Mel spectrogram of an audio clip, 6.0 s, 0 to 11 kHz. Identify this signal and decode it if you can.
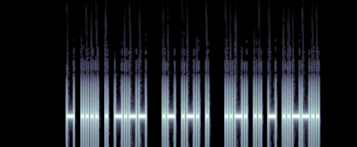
Morse code, heard as a keyed tone, about 30 wpm, 700 Hz. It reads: THEY ARE FIT?
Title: Sentences from Top 800 Words 30wpm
